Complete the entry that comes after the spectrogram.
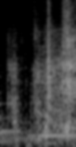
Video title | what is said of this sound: Пухкий ХЛІБ НА ЗАКВАСЦІ! Легкий та Простий Рецепт для Початківців! БЕЗ ДРІЖДЖІВ | Các bạn có nghe thấy tiếng giòn rụm không?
